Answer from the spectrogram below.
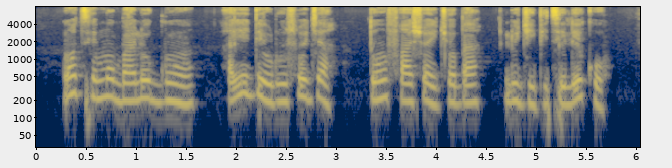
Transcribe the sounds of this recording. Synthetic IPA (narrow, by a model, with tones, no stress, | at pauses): w̃ɔ̃˦ti˧mõ˦˨ba˧lo˦ɡũ˦ɔ̃˧ | a˧je˦de˦˨ɾu˧so˦d͡ʒa˦˨ | to˦n̩˦fa˧a˧ʃɔ˧i˨d͡ʒɔ˧˦ba˧ | lu˦d͡ʒi˨bi˨ti˨˧le˦ko˦˨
